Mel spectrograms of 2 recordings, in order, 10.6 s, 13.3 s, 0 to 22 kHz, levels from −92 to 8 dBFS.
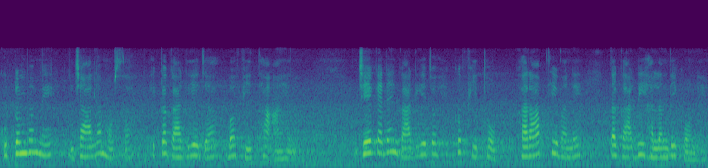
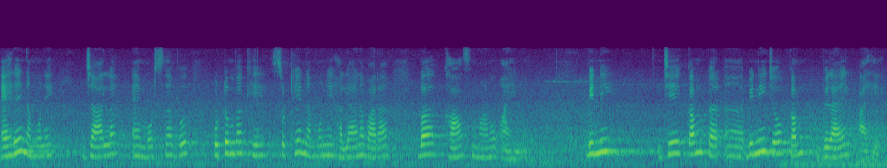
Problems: constant background noise, echo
